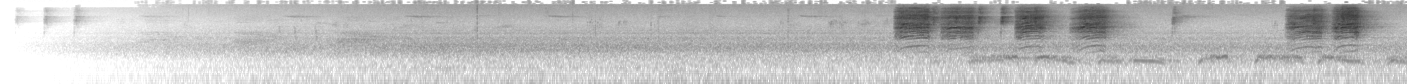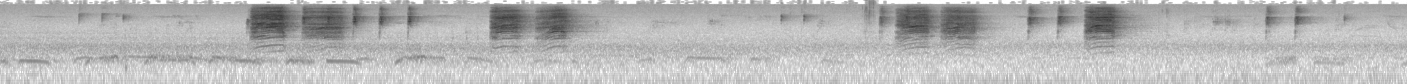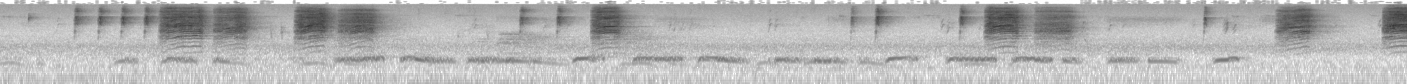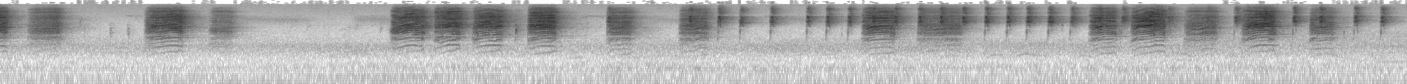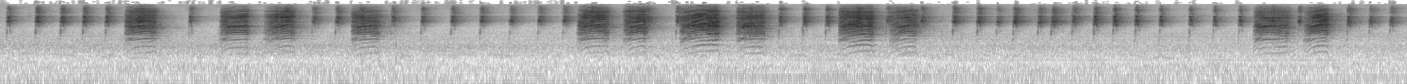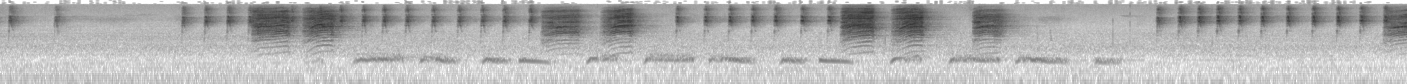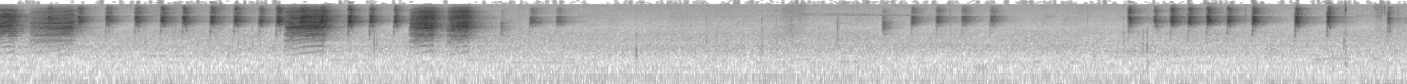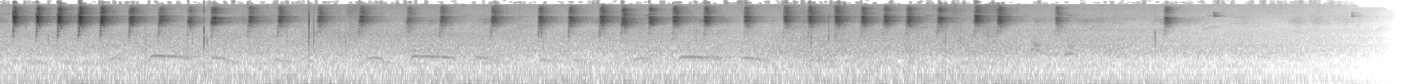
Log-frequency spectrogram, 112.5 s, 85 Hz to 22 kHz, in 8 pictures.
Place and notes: Maintenon, France - The jay
A jay fighting with a blackbird, in a rural landscape.
29 July 2016, ~08:00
